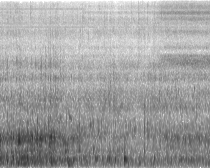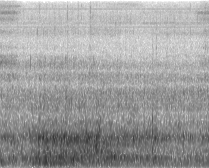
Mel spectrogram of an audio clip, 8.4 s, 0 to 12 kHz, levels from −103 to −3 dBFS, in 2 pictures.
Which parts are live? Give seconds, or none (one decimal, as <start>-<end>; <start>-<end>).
0.0-1.7; 3.2-8.4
